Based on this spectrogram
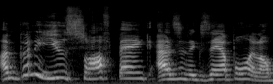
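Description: Vocal fry runs through a woman's bright, sharp, animated tone as she talks at a moderate pace. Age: 60s. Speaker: financial market analyst; financial commentator. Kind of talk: market commentary video. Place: home room.

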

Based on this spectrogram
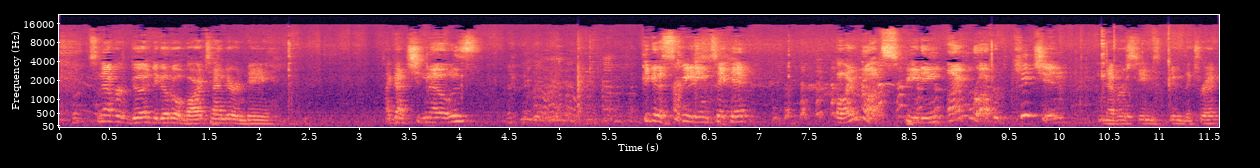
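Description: Over noticeable background noise, a man with a high voice talks in an animated tone at a moderate pace, his pitch swinging very widely between long, frequent pauses. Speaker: stand-up comedian; stay-at-home dad. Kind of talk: stand-up comedy. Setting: stage with audience. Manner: animated, punchline-driven delivery with pauses; self-deprecating, laughing at own jokes.

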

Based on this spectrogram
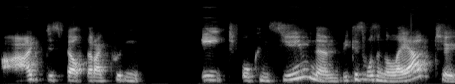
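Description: A woman with an Australian accent talks at a moderate pace against a quiet background. Her pitch swings very widely. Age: 40s. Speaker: hairdresser and working mum; interview guest. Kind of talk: interview, casual chat. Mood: open, candid, conversational. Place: home room. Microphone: video call.

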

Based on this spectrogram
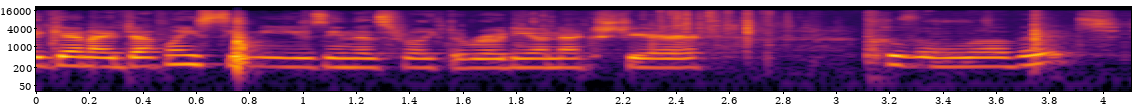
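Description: At a fairly quick pace, a woman with a fairly high pitch speaks in an enthusiastic tone over noticeable background noise. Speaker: YouTuber. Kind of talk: casual vlog haul. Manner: chatty, enthusiastic.

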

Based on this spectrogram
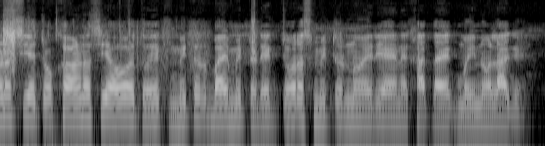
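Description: The sound is dry and close, with no echo. Intonation stays fairly even. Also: man. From India, Kutch, Gujarat. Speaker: organic farmer. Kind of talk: interview.

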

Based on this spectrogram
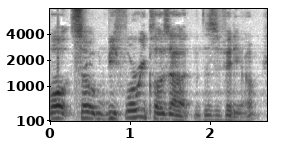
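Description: Noticeable noise sits in the background. The man speaking has an American accent. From USA. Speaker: podcast host. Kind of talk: casual chat. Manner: animated.

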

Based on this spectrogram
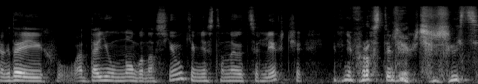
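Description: A woman is talking. Her voice sits fairly low for a woman. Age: 20s. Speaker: actress. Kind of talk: casting video introduction. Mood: cheerful, animated. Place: studio. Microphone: lapel.

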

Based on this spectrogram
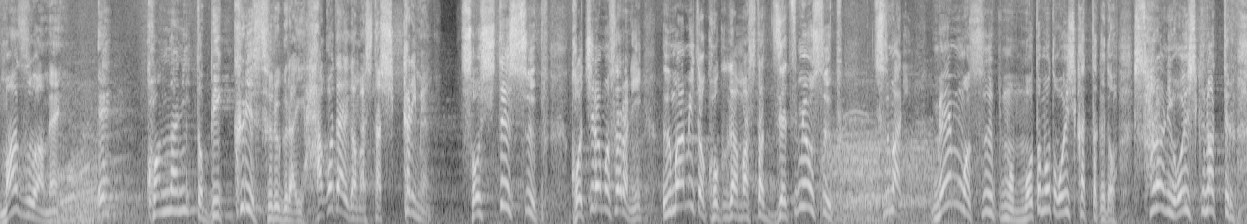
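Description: The voice moves at a very fast pace in an energetic tone with very wide pitch swings. Noticeable background noise sits behind it. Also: man. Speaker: actor in a TV commercial. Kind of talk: TV commercial read. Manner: energetic, emphatic, expressive.

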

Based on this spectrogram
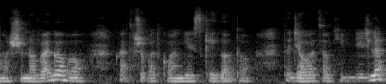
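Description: A woman with a very deep, low pitch at a very fast pace, with light background noise. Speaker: translator and tour guide; tour guide. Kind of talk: vlog monologue. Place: home room. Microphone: phone near.

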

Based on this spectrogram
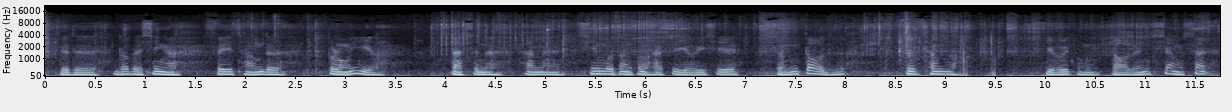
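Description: Delivered at a fairly slow pace, the voice comes over light background noise. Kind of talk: casual vlog commentary. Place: bicycle.

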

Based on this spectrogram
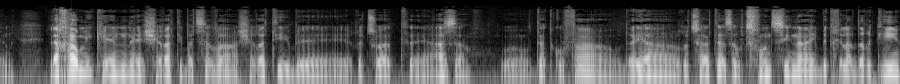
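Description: Very deep and low, a man's voice carries vocal fry and lively intonation. He goes at a very slow pace in a dry sound with no echo. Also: quiet background. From Israel, Petah Tikva; Israel. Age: 50s. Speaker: mayor and lawyer; guest. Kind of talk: radio interview; interview answer. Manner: hesitant, many filler sounds. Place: studio. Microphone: studio mic.

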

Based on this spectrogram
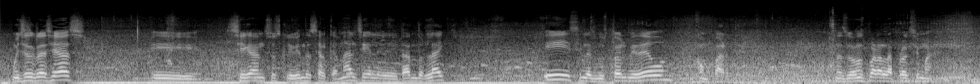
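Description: A man speaks at a moderate pace with long, frequent pauses over noticeable background noise. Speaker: travel vlogger. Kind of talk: casual vlog chat. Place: street. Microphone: lapel.

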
